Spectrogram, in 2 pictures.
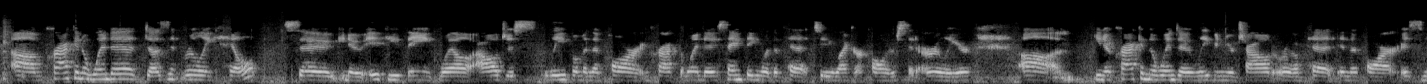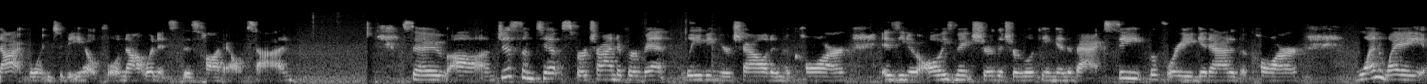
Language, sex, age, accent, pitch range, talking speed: English, female, 20-39, American, 195-240 Hz, 210 wpm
